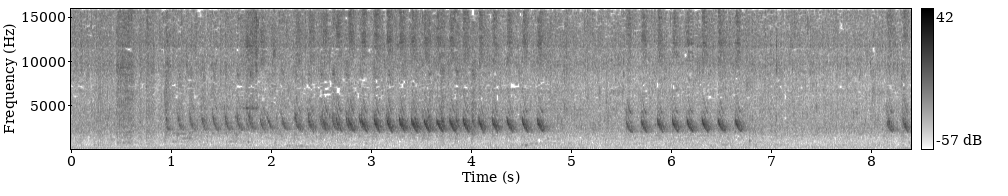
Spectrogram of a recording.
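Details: Greater Green Leafbird in an aviary delivering kapas tembak style song: a rapid, rhythmic trill of repeated slurred notes that swells in loudness, breaks off, then resumes in a shorter burst.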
